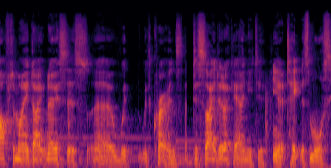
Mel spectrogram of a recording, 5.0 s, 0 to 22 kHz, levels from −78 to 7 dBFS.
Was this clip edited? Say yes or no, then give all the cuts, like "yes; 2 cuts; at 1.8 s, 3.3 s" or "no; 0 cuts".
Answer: yes; 2 cuts; at 2.7 s, 4.0 s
